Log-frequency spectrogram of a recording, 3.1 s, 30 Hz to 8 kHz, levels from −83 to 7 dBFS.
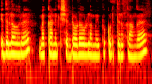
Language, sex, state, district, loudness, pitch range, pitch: Tamil, female, Tamil Nadu, Nilgiris, -17 LUFS, 210-230 Hz, 215 Hz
